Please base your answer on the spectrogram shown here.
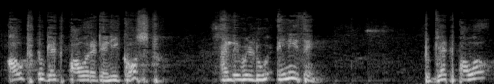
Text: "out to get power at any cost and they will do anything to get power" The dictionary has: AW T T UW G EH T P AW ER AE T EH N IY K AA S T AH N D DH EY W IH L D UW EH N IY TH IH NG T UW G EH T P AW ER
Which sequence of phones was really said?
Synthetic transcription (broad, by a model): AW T T UW G EH T P AW ER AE T EH N IY K AA S T AH N D EY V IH L D UW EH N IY T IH NG T UW G EH T P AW ER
